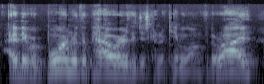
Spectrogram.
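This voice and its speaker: A man's voice: on the high side, very animated, rapid-fire. A man hosting a live stream, giving opinionated commentary on anime in a rambling, thinking-aloud way.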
